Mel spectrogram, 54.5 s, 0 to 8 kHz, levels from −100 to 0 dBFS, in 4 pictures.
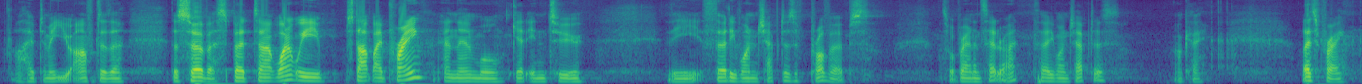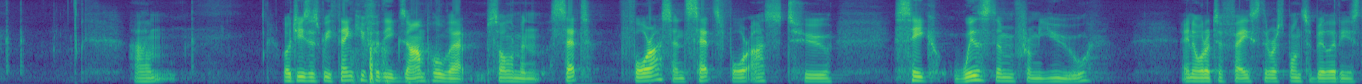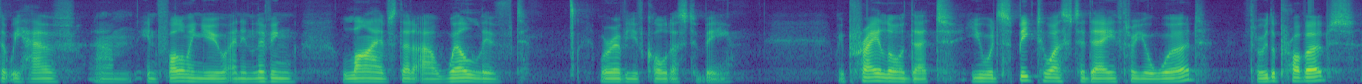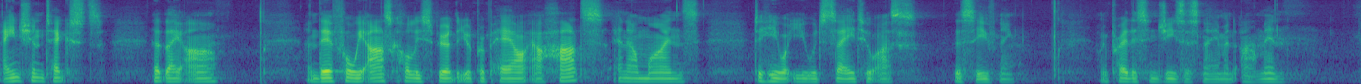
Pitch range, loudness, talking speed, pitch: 105-125 Hz, -24 LUFS, 155 wpm, 115 Hz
